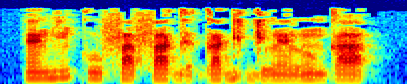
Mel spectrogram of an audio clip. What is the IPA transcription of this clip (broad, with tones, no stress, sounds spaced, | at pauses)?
ɛ̃˦ ɡ ĩ˦ k u˧ f a˧ f a˦ ɡ ɛ˧ ɡ a˦ ɡ i˦˨ ɡ i˧ l ɛ̃˧ l ũ˦ ɡ a˦˨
